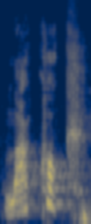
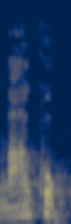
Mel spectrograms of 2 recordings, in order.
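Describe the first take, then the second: First: The second consonant is a strongly aspirated k. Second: The second consonant is a plain, unaspirated k. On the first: This matches the original foreign sound. "마콕 해야 되는데" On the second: This follows the old transcription rules. "그게 아니라 마곡 이렇게 쓴다고"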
